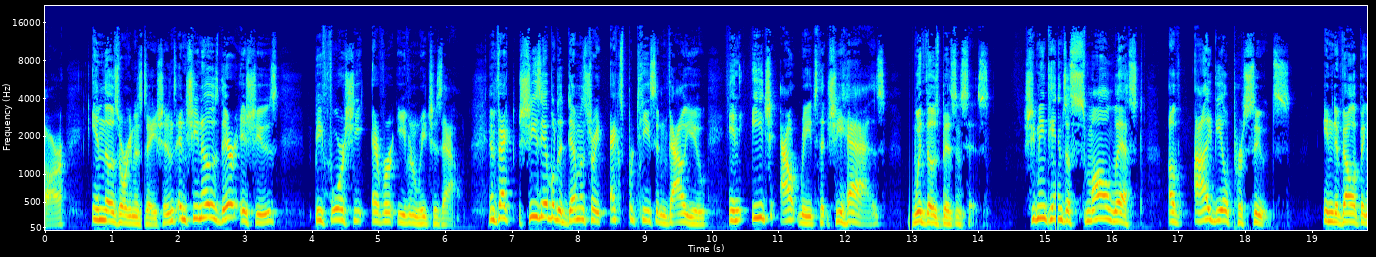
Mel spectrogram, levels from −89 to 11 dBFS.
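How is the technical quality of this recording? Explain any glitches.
The recording has three short dropouts, each a gap at a join of encoded pieces. The speech was encoded in separate sections and joined without trimming the encoder's start-up delay and last-frame padding, so that silence stays in. The speech cuts out for about 42 ms at 1.45 to 1.49 s, about 42 ms at 12.96 to 13.01 s, and about 35 ms at 15.15 to 15.19 s, edges smeared by the codec, before resuming exactly where it stopped.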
